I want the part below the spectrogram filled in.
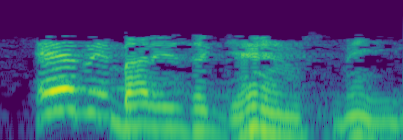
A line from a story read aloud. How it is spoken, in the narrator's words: moaned the demon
